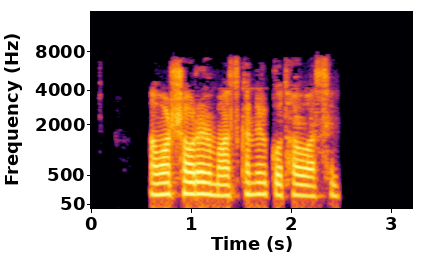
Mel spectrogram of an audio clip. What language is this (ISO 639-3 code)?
ben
